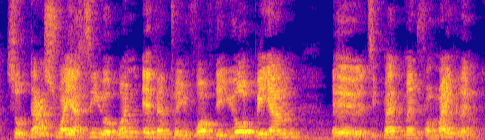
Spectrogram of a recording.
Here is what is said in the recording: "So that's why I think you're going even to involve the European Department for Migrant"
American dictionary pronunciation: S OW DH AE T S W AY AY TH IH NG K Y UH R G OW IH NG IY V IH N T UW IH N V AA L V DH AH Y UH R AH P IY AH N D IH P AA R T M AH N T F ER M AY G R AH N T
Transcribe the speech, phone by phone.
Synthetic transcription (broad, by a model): S OW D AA T S W AY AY S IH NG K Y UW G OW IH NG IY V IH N T UW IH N V AA L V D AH Y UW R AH P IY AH N D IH P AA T M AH N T F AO M AY G R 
